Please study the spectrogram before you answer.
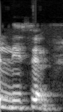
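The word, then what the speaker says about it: listen: हम आगे सीखेंगे देखिए अगर टी के बाद एस आए तो टी साइलेंट होता कहीं पर भी टी के बाद अगर एस आया है तो वहां पर टी साइलेंट होगा टी का कोई उच्चारण नहीं होगा देखिए जैसे लिसन लिसन लिस्टन नहीं कहेंगे लिसन कहेंगे एल आई एस टी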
